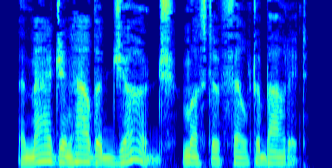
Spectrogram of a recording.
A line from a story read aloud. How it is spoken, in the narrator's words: Jay said dryly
